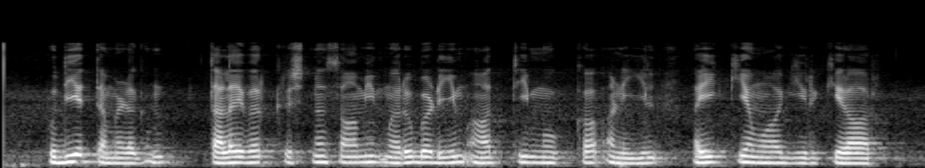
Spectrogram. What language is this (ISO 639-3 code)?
tam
